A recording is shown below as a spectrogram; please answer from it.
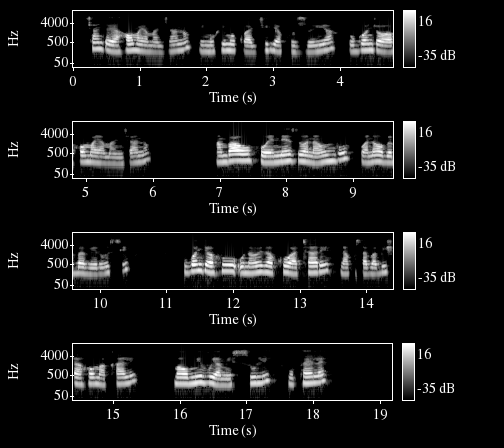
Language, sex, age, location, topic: Swahili, female, 25-35, Kisumu, health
